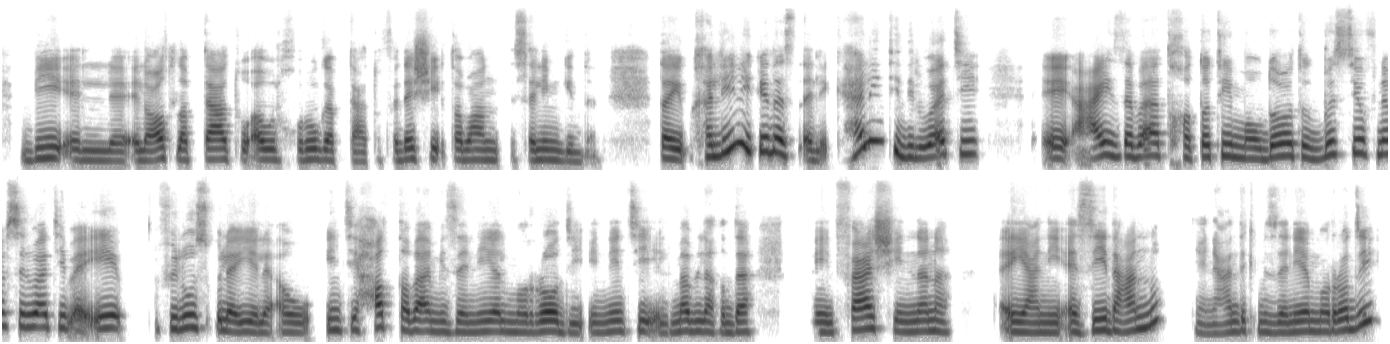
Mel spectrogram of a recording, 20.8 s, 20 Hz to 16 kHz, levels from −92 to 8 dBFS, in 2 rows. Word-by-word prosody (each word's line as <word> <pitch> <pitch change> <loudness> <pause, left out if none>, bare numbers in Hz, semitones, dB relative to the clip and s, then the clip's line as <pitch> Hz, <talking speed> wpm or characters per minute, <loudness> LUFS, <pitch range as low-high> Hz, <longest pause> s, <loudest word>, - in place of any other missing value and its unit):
بال 180 -3 -2
العُطلة 175 +4 0
بتاعته 190 -1 -1
أو 185 0 +3
الخروجة 185 +1 -2
بتاعته، 160 -1 -11
فده 185 +3 -1
شيء 195 0 -4
طبعًا 180 -1 -3
سَليم 180 0 -3
جدًا. 155 -2 -10 0.5
طيب 200 -3 +5
خلّيني 335 - +4
كده 320 -2 +7
أسألِك، 265 - -3
هل - - +2 0.2
أنتِ - - +6
دلوقتي 265 +6 +1 0.5
آآ - - +1
عايزة 245 -1 +1
بقى 240 +2 +2
تخطّطي 230 +1 -1
الموضوع 210 +1 +2
وتتبسطي 250 +5 +1
وفي 275 -1 -2
نَفْس 280 0 -1
الوقت 260 -1 +3
يبقى 245 - 0
إيه، 485 +1 +2 0.3
فلوس 240 +2 0
قُليّلة 180 -3 +1
أو 170 -1 -4
أنتِ 210 0 -4
حاطّة 250 0 +1
بقى 195 -1 +3
ميزانية 185 +1 -2
المرادي 180 -1 +2
إن 170 +1 -5
أنتِ 195 0 -5
المَبلغ 185 +1 -1
ده 180 +2 -1 0.4
ما 180 - -1
ينفعش 220 +6 +1
إن 185 0 -2
أنا 190 -2 -2 0.4
آآ - - -1
يعني 170 -1 0
أزيد 200 +5 0
عنّه؟ 235 - 0 0.2
يعني 155 -2 -10
عندِك 180 +3 -6
ميزانية 175 +2 0
المرة 190 +2 +2
دي؟ 325 - +1
190 Hz, 155 wpm, -21 LUFS, 180-235 Hz, 0.5 s, كده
